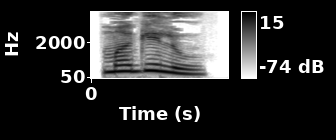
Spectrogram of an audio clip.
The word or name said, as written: ಮೇಖಲೆ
